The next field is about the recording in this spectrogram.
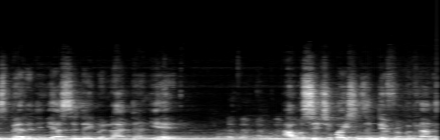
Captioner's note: audience laughs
